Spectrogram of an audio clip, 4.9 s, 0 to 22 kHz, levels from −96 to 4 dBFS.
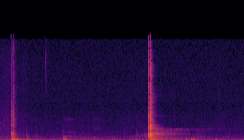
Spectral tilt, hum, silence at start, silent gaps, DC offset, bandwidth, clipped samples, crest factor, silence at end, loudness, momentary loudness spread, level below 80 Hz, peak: -3.5 dB/octave; none; 0 s; none; under 0.1%; 16 kHz; under 0.1%; 32 dB; 0 s; -37 LUFS; 27 LU; -56 dBFS; -10 dBFS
